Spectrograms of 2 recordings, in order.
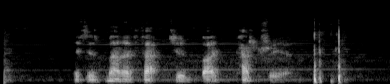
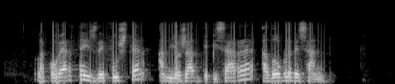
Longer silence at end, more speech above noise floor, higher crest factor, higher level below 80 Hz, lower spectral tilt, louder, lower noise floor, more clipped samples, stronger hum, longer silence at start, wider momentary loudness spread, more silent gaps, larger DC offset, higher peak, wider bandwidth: second, 0.45 s vs 0.7 s; second, 37 dB vs 47 dB; first, 22 dB vs 16 dB; second, -58 dBFS vs -42 dBFS; first, -7.5 dB/octave vs -6 dB/octave; second, -24 LUFS vs -16 LUFS; about the same, -60 dBFS vs -62 dBFS; neither; neither; second, 0.05 s vs 0.35 s; about the same, 11 LU vs 9 LU; neither; neither; about the same, -2 dBFS vs -2 dBFS; about the same, 8.6 kHz vs 8 kHz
